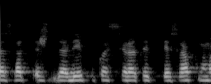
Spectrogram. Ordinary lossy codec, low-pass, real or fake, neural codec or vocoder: MP3, 48 kbps; 7.2 kHz; real; none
